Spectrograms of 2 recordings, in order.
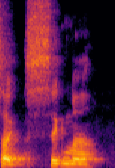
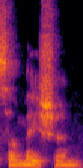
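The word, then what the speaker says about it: Σ: You'll notice I put little tips on mine, but this is pronounced sigma. You might also hear it pronounced as summation or sum.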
